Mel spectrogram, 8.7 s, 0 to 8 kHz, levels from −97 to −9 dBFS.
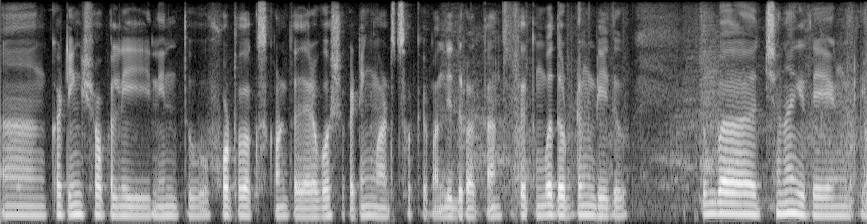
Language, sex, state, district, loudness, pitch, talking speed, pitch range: Kannada, male, Karnataka, Gulbarga, -20 LUFS, 120 Hz, 130 wpm, 115-130 Hz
